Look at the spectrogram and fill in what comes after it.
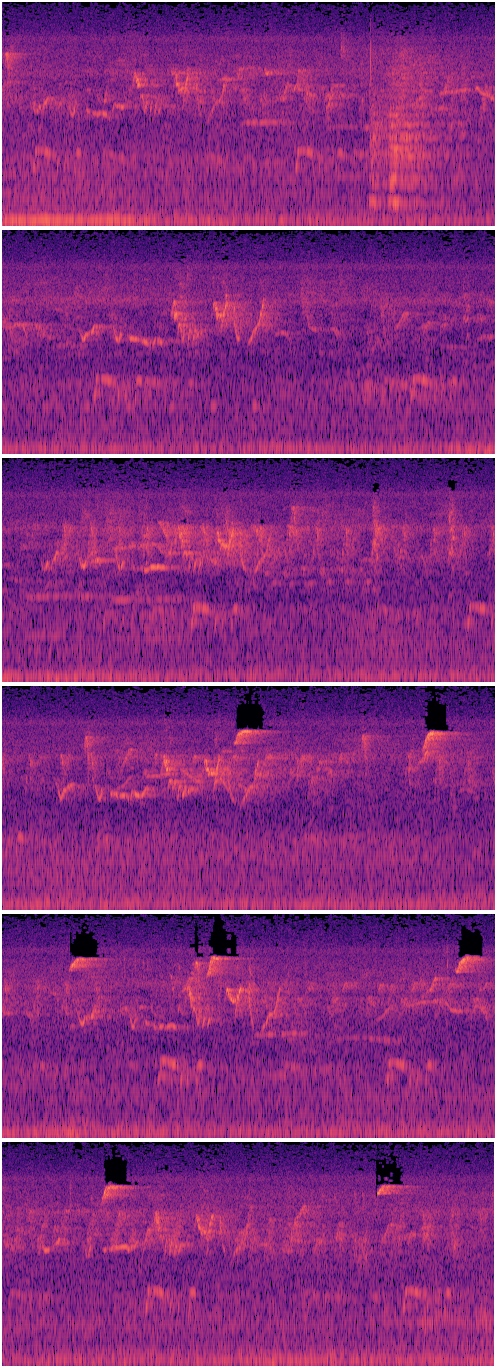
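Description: Outdoor bird chatter: many small birds chirping, with a short rising call repeated every second or two in the second half. One louder, pitched call stands out about four seconds in.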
